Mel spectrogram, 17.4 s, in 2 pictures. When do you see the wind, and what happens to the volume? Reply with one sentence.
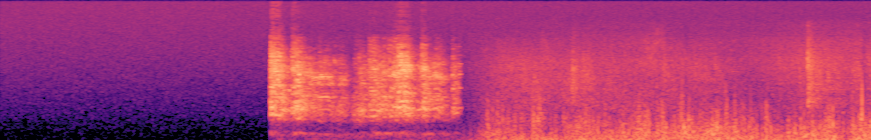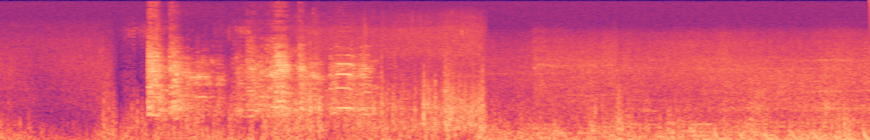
You can hear the wind from 4.5 to 17.3 s, getting louder.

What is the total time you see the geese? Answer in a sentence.
You can hear the geese for 4 seconds altogether.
